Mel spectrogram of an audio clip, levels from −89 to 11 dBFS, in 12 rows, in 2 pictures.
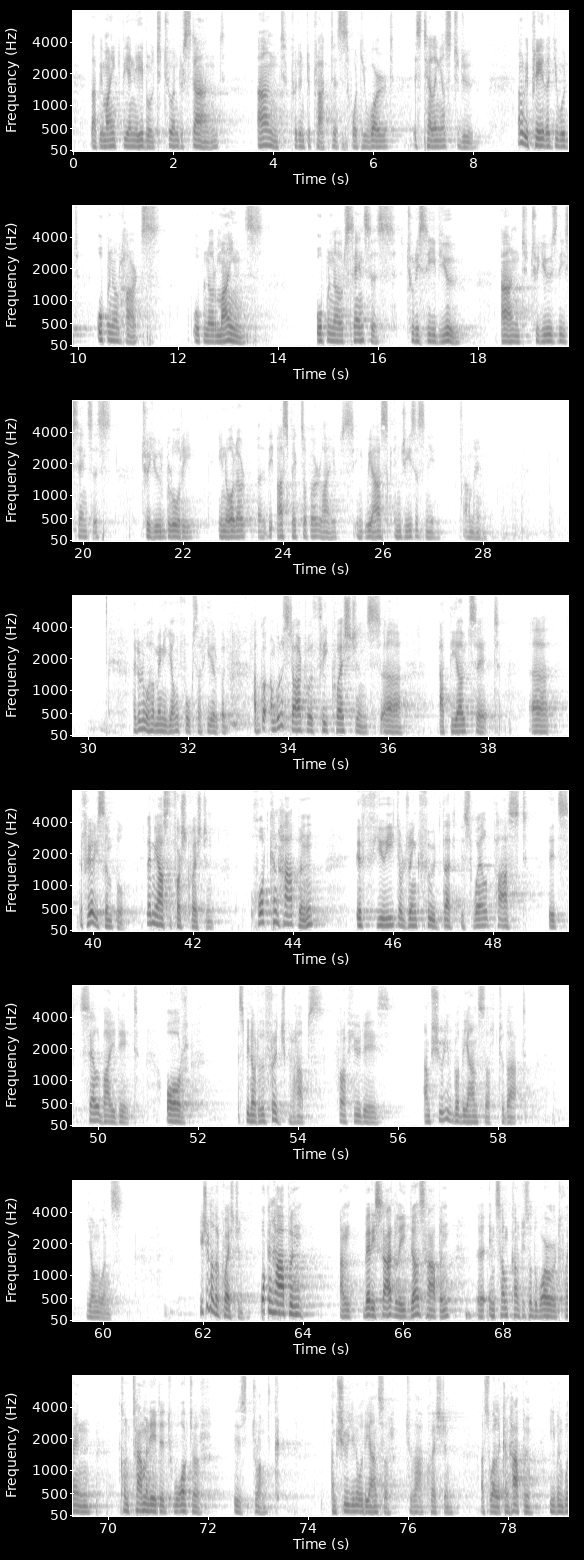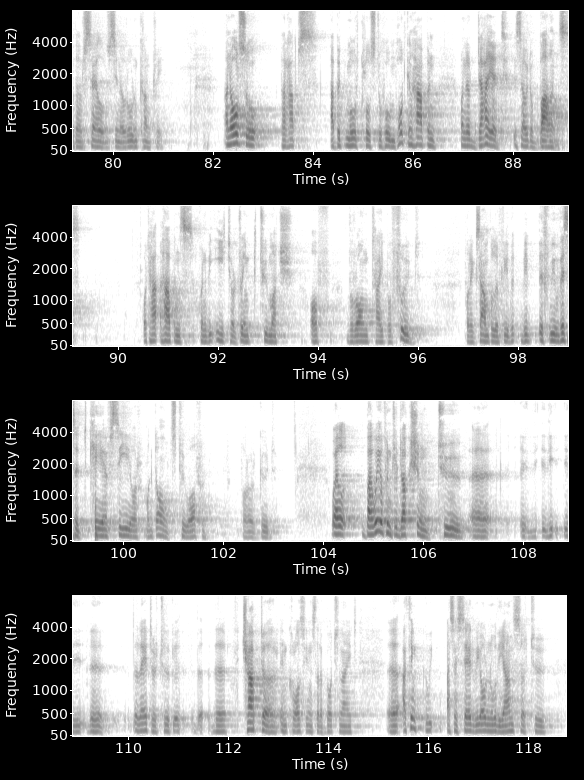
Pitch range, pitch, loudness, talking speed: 120-145 Hz, 130 Hz, -42 LUFS, 130 wpm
